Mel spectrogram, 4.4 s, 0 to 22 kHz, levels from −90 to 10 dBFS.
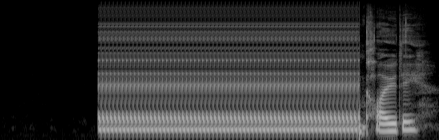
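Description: A speech clip with a system hang loop from 1.01 s to 3.59 s. The driver or host stalled while the audio hardware kept replaying its ring buffer, so one 40 ms slice of speech repeats exactly, about 65 times, giving a rigid 25 Hz rattling buzz in place of the speech. On a waveform, that stretch is a single identical 40 ms shape tiled end to end. A spectrogram shows a frozen pattern with vertical striations every 40 ms and a comb of harmonics spaced 25 Hz apart.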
